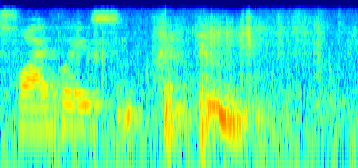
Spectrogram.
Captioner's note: clears throat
